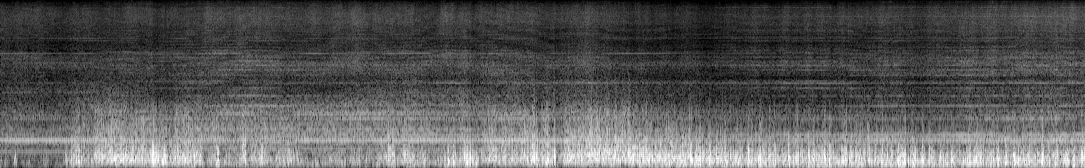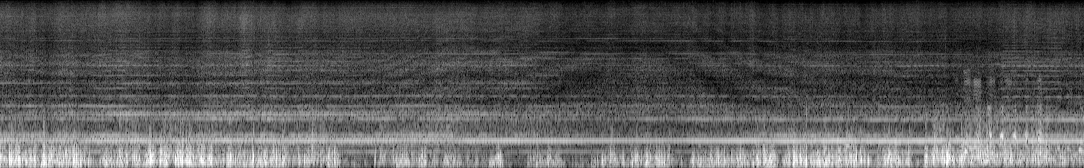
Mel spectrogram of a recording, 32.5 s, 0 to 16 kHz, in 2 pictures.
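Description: A 450-size electric radio-controlled model helicopter, a scale AS350 Squirrel, in flight, its motor and rotor giving a steady high whine. Under it, an uneven low rumble of wind on the microphone starts about a second in and is the loudest sound.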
